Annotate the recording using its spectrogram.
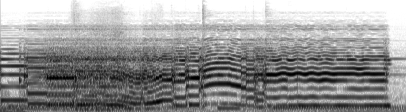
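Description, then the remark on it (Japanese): An electric guitar plays alone with a distorted, effects-laden tone, holding sustained notes that bend and slide in pitch, loud, for a few seconds before cutting off. “という感じでギターも弾きつつ始めていこうと思うんですけど”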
